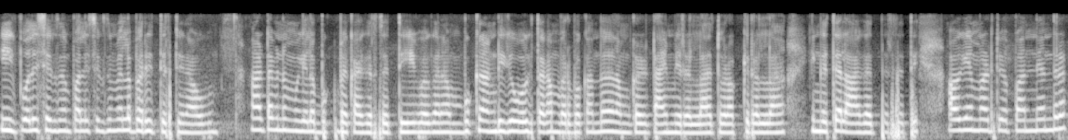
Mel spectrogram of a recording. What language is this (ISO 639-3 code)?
kan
